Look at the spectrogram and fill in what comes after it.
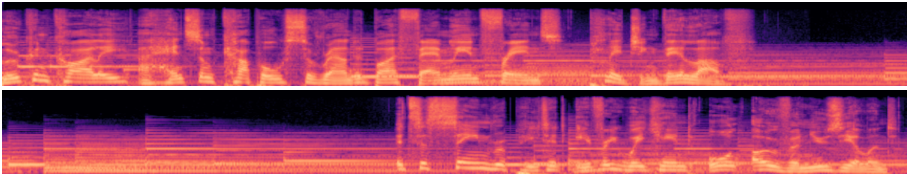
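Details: Adult male narrator; normal adult speech.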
